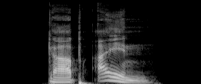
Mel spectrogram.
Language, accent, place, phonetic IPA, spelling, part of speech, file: German, Germany, Berlin, [ˌɡaːp ˈaɪ̯n], gab ein, verb, De-gab ein.ogg
- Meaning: first/third-person singular preterite of eingeben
